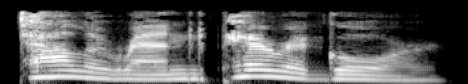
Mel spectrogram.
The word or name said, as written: talleyrand perigord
